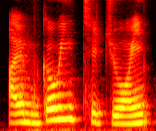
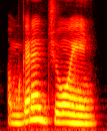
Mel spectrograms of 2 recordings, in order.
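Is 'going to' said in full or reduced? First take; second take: full; reduced. First: Going to is said in full. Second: Going to is reduced to gonna. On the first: "instead of saying going to" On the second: "I reduce and I say gonna"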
